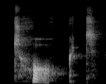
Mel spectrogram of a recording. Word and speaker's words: talked: Now remember, when you're using it in that past tense, make sure you get the correct pronunciation of that E-D ending. Talked. It's got a t sound.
